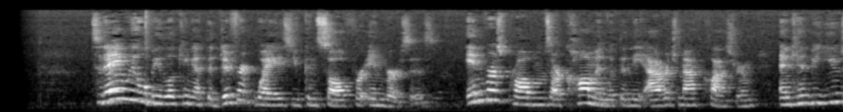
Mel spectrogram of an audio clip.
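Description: A young woman reads aloud calmly, close by.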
